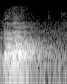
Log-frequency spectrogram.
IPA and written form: ˈbeɾə (better)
